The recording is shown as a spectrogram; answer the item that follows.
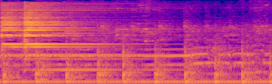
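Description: A bright bell chime starts at once and fades over about a second and a half: the notification-bell sound effect of an on-screen subscribe-button animation. It sits over music with a fast, steady beat.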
